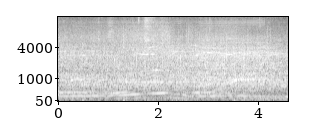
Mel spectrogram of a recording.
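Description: A race car engine in Forza Horizon 5, a stock record car, drones steadily with rising and falling pitch through gear changes, loud and continuous over a faint crowd-like backdrop.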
